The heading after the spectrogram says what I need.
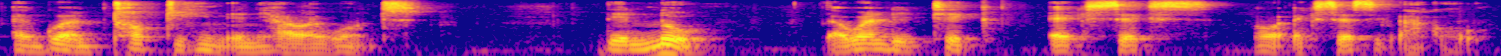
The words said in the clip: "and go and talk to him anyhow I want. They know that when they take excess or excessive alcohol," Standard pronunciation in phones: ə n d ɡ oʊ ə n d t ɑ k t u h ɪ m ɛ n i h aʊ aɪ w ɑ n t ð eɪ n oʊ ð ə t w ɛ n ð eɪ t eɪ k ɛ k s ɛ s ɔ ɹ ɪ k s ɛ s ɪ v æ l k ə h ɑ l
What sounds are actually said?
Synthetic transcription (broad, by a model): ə n ɡ oʊ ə n t ɑ k t u h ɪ m ɛ n i h aʊ aɪ w ɑ n t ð eɪ n oʊ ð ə t w ɛ n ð eɪ t eɪ k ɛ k s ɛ s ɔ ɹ ɪ k s ɛ s ɪ v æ l k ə h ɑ l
